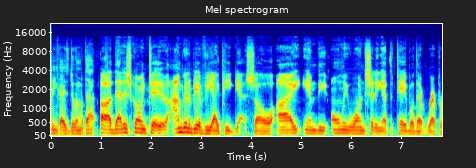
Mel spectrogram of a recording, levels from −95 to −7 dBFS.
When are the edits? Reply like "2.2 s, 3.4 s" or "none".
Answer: none

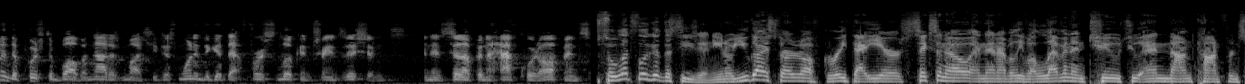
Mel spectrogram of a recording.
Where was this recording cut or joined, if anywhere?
5.9 s

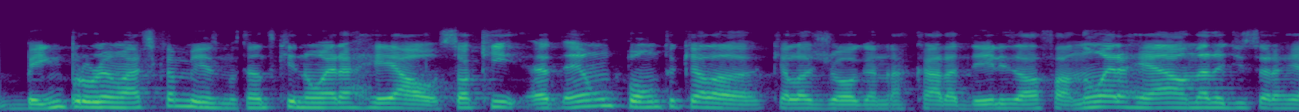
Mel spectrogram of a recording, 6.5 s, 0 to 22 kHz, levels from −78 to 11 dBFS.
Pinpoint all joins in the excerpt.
1.2 s

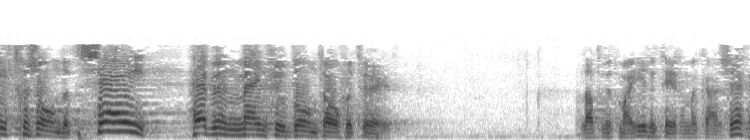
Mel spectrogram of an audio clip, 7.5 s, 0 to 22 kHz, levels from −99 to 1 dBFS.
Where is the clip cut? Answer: 5.8 s

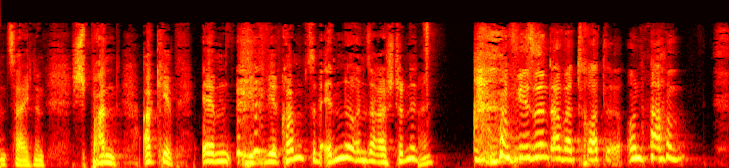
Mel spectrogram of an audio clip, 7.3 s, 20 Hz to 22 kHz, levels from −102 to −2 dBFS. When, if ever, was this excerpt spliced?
4.2 s

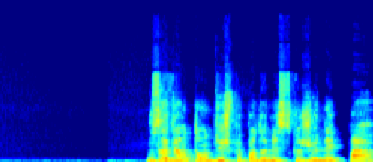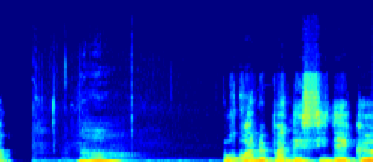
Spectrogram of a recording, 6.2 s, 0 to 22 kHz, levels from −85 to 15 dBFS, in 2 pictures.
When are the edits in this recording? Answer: none

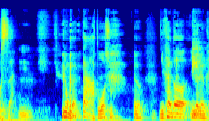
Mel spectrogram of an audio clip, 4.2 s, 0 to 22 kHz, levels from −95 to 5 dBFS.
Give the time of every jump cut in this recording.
2.7 s

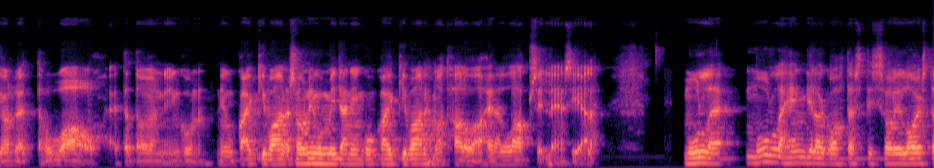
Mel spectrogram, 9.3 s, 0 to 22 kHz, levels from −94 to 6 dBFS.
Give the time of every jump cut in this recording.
6.6 s

